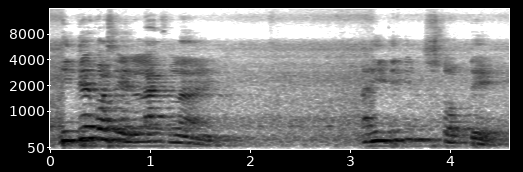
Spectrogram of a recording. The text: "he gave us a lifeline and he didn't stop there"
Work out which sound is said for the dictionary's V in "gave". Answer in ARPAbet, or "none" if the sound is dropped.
W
